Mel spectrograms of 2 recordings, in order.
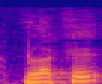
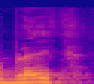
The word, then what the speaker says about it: Blake: Black se podría pronunciar Blake porque su padre era irlandés.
